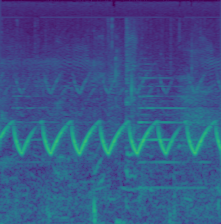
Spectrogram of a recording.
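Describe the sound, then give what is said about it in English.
A car alarm wails in a fast, steady cycle of rising and falling electronic whoops, about seven repeats, fairly loud, with some faint background noise and no voices. “Beep, beep, beep.”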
